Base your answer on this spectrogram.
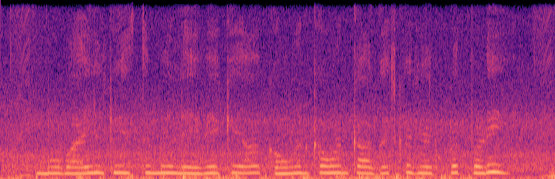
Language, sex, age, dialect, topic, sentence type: Bhojpuri, female, 18-24, Western, banking, question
